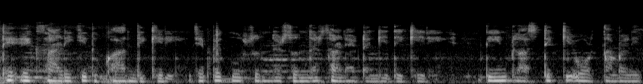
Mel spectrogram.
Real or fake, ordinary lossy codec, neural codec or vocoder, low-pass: real; none; none; none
